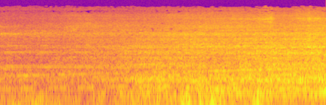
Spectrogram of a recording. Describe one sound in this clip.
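A train rumbles past in the distance.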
